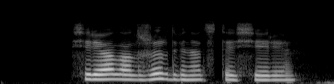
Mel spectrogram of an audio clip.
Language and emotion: Russian, neutral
